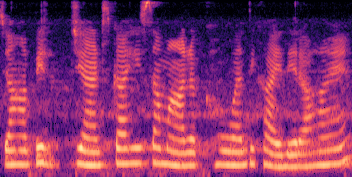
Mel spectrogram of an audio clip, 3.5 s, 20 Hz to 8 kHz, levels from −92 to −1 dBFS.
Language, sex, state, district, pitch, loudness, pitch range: Hindi, female, Punjab, Pathankot, 235 Hz, -15 LUFS, 225-260 Hz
